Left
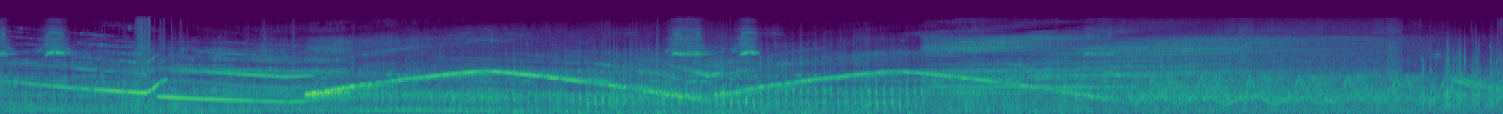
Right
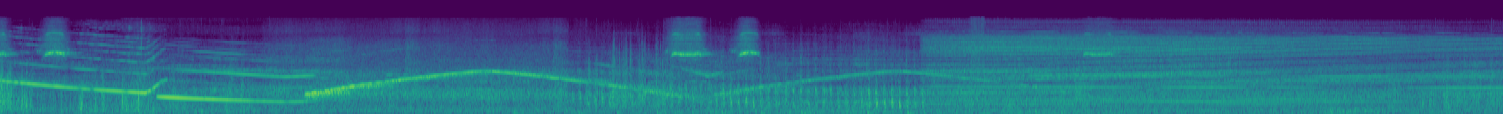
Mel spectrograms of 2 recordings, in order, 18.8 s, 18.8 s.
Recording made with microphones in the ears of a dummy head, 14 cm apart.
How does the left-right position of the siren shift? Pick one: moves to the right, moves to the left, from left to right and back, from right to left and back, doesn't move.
moves to the left.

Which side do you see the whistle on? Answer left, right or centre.
right.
